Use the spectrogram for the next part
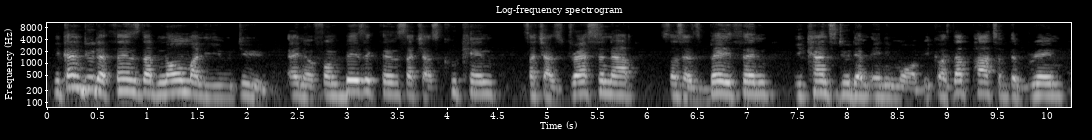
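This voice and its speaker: This middle-aged Ghanaian guest expert on a radio health show talks at a moderate pace, hardly pausing, in a slightly mellow voice that's a little high for a man. He explains earnestly, with many ums and restarts.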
